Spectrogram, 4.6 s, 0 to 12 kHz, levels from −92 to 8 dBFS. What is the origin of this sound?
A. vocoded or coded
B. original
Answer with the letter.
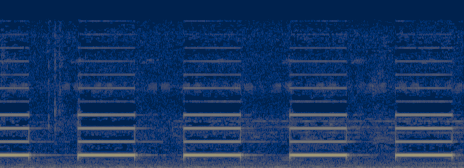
B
